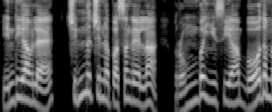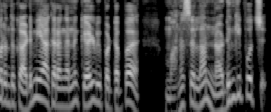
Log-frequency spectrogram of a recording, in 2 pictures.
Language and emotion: Tamil, sad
